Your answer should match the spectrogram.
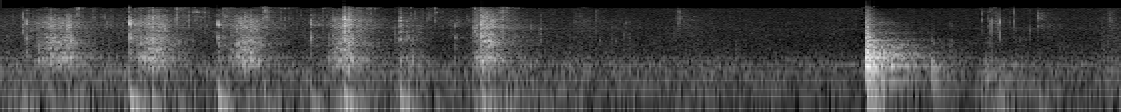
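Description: Wooden pepper mill being twisted to grind black pepper: a run of quick ratcheting, crunching clicks over the first two seconds. A single sharp knock, the loudest sound, comes a little after three seconds in.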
